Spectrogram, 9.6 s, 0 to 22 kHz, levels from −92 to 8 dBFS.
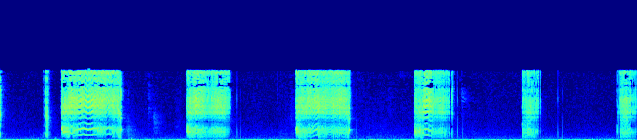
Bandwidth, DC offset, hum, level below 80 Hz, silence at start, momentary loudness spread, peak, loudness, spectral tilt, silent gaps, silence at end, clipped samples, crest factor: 12 kHz; under 0.1%; none; -54 dBFS; 0 s; 16 LU; -18 dBFS; -32 LUFS; 2 dB/octave; none; 0 s; under 0.1%; 20 dB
